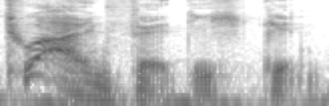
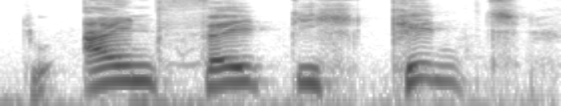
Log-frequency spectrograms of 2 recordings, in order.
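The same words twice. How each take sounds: First: Soft, low teasing; low mocking. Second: High, slow whispered tease; cackling whisper. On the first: Old woman teases Antonio, low and quiet. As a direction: chide him quietly. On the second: Old woman teases Antonio, high whispered cackle. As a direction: whisper it like a giggling crone. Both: A narrator's reading. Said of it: "Die Alte kicherte und lachte".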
